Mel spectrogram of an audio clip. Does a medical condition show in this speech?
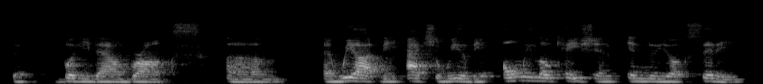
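No.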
